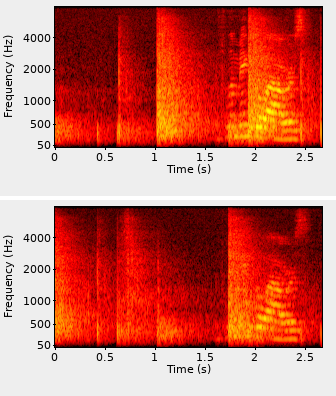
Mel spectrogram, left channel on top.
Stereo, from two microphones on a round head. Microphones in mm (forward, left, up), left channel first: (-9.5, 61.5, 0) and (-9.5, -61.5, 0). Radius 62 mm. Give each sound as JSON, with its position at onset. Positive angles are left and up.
{"t": 1.6, "sound": "a woman speaking", "side_deg": 55, "distance_m": 4.0}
